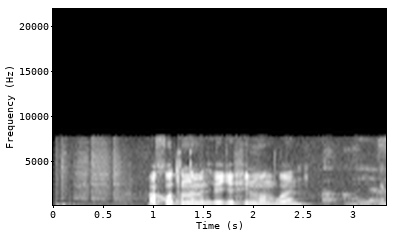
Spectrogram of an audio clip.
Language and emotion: Russian, neutral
